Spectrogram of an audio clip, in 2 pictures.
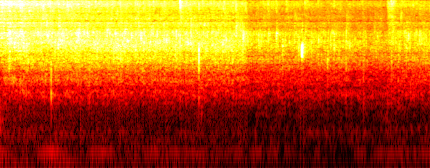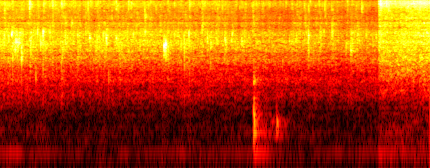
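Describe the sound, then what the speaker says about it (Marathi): Garlic and green chili paste frying in hot oil in a kadhai, a steady broad sizzle throughout with faint stirring scrapes and a few soft clinks. "तेल गरम झालेलं आहे. तर सगळ्यात पहिल्यांदा आपण हे जे मिरचीचं वाटण केलं होतं लसूण मिरचीचं ते घालायचं आहे बघा."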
